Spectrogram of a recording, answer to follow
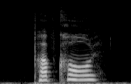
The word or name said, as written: pubcrawl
